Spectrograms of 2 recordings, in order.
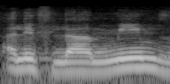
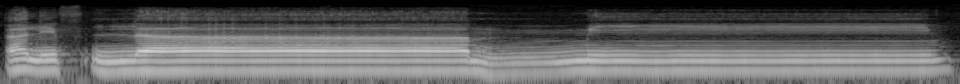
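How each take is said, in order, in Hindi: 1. लंबे स्वर छोटे रखे जाते हैं। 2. लंबे स्वर लंबा खींचकर पढ़े जाते हैं। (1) "मतलब ये गलत है" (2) "छः हरकत के बराबर इसको खींचना चाहिए"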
